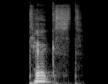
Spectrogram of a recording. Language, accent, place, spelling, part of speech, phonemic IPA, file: German, Germany, Berlin, Text, noun, /tɛkst/, De-Text.ogg
- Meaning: 1. text (writing consisting of several sentences and forming a discrete unit) 2. text (passage of a larger opus, often Scripture, examined and interpreted as a unit)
